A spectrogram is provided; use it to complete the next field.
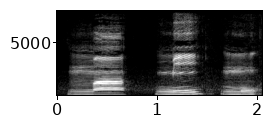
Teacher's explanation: Huruf mim sentuh tapi tak tekan. Mim lembut je. Sentuh je, bersentuhan aja.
